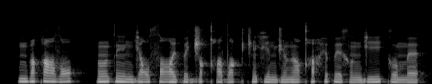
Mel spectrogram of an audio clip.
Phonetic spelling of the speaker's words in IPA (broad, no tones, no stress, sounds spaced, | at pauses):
m b ɪ q iː zˤ ɵ | õ t ĩː ŋ ɡ iː u̯ sˤ iː p ɪ d͡ʒ ɛ qʰ o dˤ o q t͡ʃ ĩ x i n d͡ʒ õ z õ u̯ qʰ ɪ h ɪ p ɪː x õ ŋ ɡ iː k o m ɛ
